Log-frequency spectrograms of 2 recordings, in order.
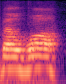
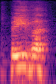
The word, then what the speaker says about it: Belvoir: No, it's It's like Beaver, it's pronounced Belvoir. Beaver.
